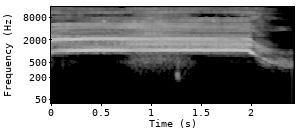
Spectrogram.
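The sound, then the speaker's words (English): A voice imitates a screeching whistle: a loud, shrill tone held steady for about two seconds, then sliding downward in pitch as it trails off. It imitates the sound of a plane going down in South Carolina, as heard by a man shaving in his bathroom. “And I heard a, a screeching, sorry, between a screech and a whistle.”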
